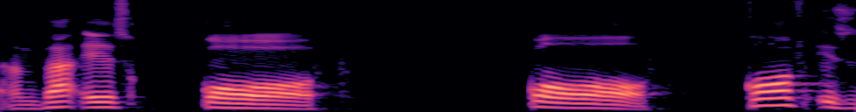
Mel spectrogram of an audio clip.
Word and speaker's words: qaf: Now, I know some of you try to pronounce qaf, but it comes out as k. Makkah, like Makkah. Yeah? Makkah. And the reason that you pronounce qaf as kaf, because you're pronouncing it slightly further down, and this is where kaf comes from.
